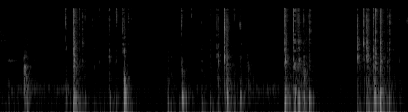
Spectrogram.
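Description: Computer keyboard typing in short, irregular bursts of keystrokes, with brief pauses between bursts.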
